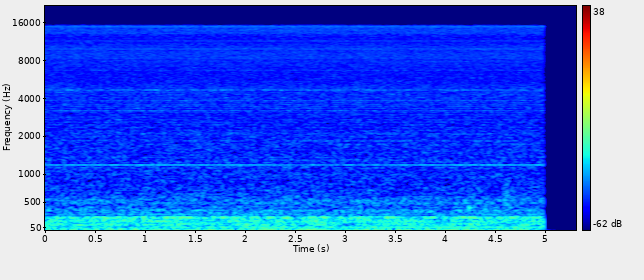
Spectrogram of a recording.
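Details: Husqvarna K770 concrete power cutter after repair of bogging, with replacement intake part likely from a K760: steady even two-stroke drone holding one speed, no surging or bogging, then cuts off cleanly; running normally.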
